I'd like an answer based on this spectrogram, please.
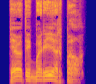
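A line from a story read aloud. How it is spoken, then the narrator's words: Heavy voice. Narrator (Russian): тяжелым голосом сказал Алексей Возвышенский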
